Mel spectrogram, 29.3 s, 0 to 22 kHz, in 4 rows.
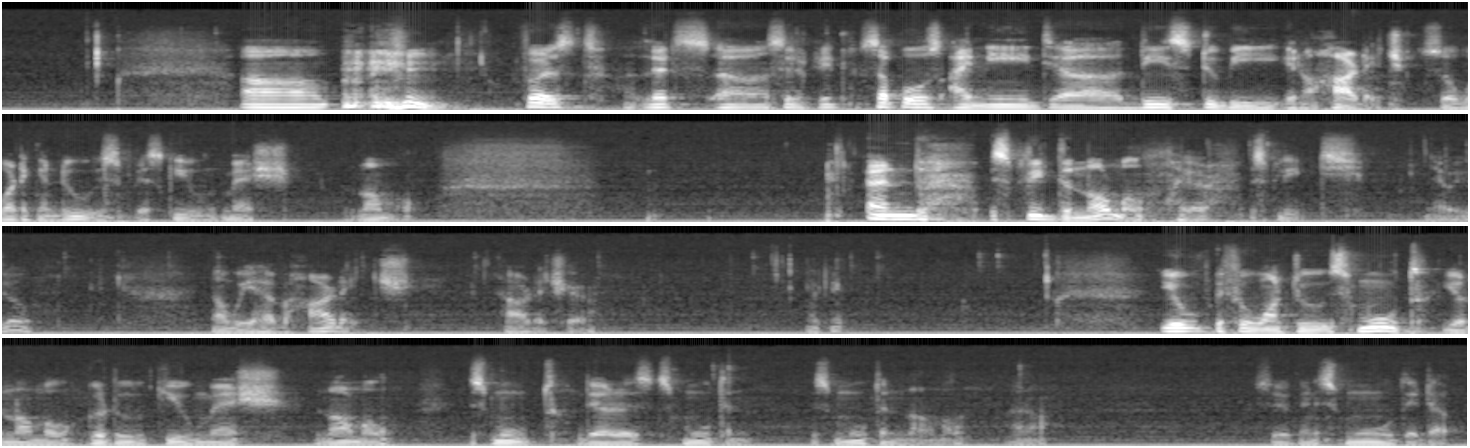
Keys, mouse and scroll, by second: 0.0 Up, 0.5 scroll up 2, 0.9 middle click, 2.2 3, 2.9 middle click, 3.2 middle click, 4.0 middle click, 7.8 q, 13.6 click, 14.4 alt+a, 14.7 alt+click, 15.2 alt+Tab, 15.5 alt+click, 16.5 click, 17.6-18.6 drag, 18.7 Tab, 18.9 click, 19.5 click, 20.2 click, 21.5 q, 25.6 click, 27.1-29.3 drag.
